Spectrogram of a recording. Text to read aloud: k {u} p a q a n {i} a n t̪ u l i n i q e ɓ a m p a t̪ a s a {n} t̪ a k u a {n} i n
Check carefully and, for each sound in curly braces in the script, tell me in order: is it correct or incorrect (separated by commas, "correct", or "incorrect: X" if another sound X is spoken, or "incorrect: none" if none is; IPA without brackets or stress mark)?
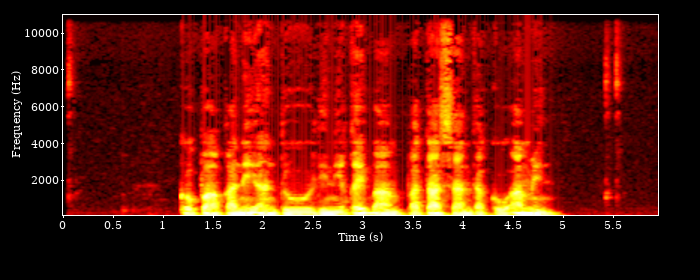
incorrect: o, correct, correct, incorrect: m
